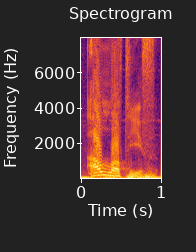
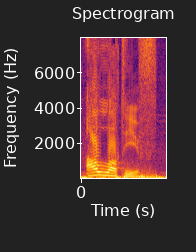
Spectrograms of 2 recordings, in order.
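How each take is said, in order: No difference in how they are said.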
